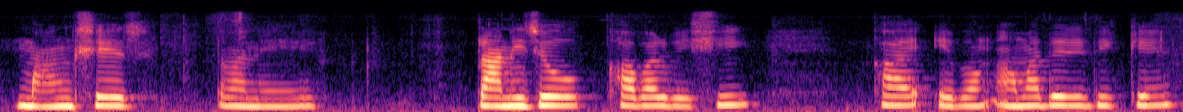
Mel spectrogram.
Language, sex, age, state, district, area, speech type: Bengali, female, 18-30, West Bengal, Birbhum, urban, spontaneous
